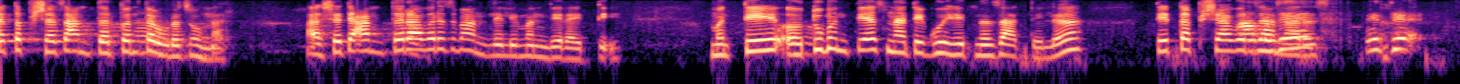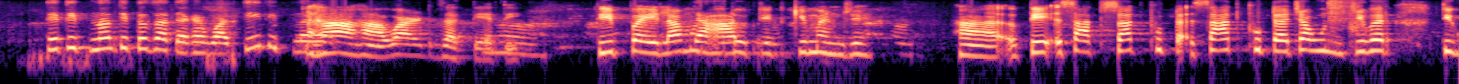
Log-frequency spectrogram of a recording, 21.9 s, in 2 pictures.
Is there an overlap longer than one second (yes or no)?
no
